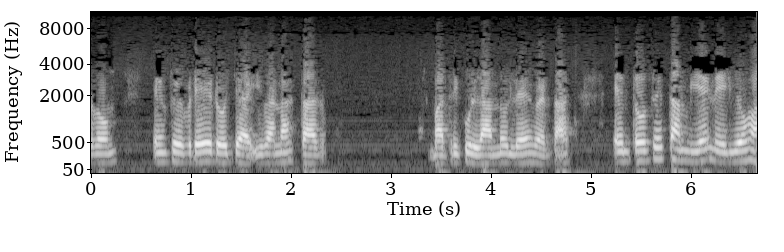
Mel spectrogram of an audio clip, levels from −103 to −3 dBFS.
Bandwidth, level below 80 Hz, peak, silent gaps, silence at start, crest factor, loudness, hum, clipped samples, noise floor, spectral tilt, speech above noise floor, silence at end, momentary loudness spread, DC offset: 7.6 kHz; -56 dBFS; -4 dBFS; none; 0 s; 14 dB; -19 LUFS; none; under 0.1%; -57 dBFS; -6 dB/octave; 39 dB; 0 s; 8 LU; under 0.1%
